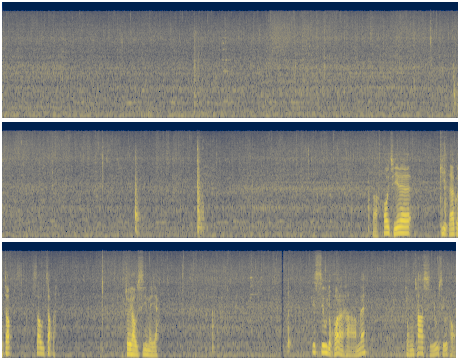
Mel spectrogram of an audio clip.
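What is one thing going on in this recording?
Food simmers and bubbles gently in a pan.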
